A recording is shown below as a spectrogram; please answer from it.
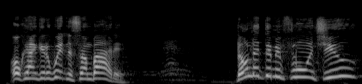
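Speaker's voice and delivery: loud, high, driving preacher call; fired-up pulpit exhortation; full-force preaching. Acted. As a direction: rouse the congregation.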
